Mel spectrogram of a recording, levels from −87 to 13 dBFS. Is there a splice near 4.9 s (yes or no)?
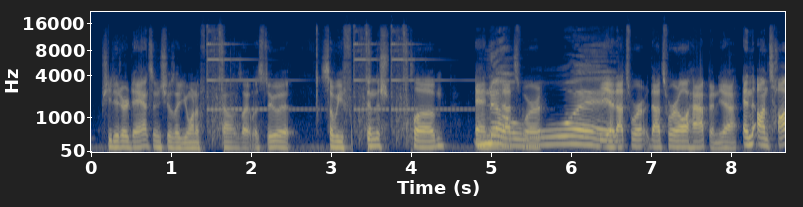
no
